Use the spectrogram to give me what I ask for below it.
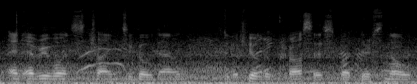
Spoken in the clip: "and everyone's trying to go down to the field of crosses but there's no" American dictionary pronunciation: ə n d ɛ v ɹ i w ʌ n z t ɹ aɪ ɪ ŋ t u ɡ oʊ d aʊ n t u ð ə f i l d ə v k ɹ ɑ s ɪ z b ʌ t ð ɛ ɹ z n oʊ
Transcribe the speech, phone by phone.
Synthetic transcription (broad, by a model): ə n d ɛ v ɹ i w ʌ n s t ɹ aɪ ɪ ŋ t u ɡ oʊ d aʊ n t u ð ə f i l d ə v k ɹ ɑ s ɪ s b ʌ t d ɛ ɹ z n oʊ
